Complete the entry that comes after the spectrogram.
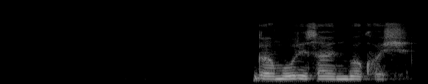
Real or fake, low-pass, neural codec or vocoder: real; 7.2 kHz; none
